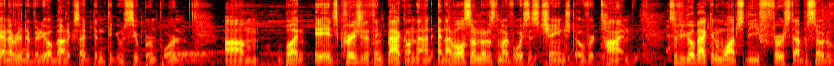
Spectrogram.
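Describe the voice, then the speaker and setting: With game music in the background, this teen host of a playthrough series keeps up loose, joking commentary. His pitch is fairly low and his tone a bit bright.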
